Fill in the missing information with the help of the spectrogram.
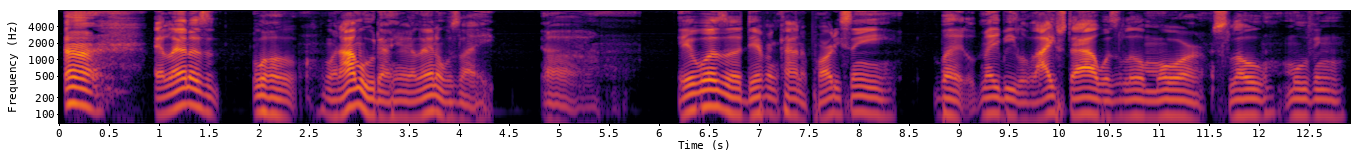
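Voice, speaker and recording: A man's voice: sits low, a little slow, darkish tone, no room sound, clean studio sound. A middle-aged man from California chatting as a guest in an interview. He talks in a laid-back way, laughs often and repeats his phrases. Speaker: guest comedian. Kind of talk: casual interview chat.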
